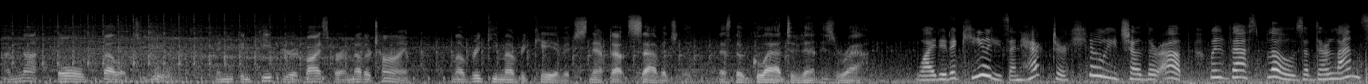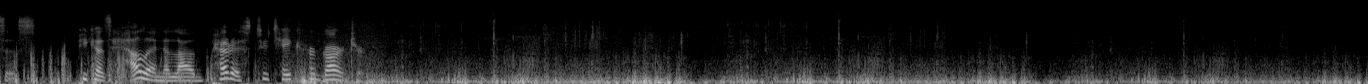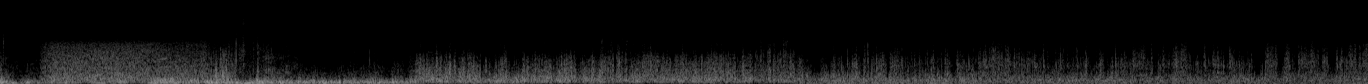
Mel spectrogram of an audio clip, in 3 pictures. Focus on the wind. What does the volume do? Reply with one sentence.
The loudness of the wind goes up, then down.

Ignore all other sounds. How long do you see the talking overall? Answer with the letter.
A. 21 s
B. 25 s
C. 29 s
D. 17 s
D.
